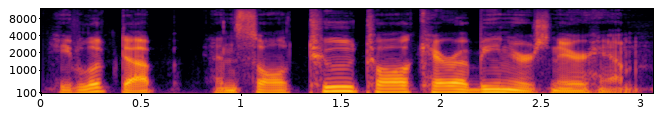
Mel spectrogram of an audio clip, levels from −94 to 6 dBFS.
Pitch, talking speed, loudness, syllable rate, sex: 110 Hz, 195 wpm, -16 LUFS, 5.0 syllables/s, male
